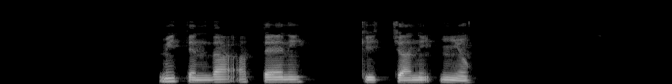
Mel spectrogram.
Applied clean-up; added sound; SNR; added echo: none; none; none; none.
